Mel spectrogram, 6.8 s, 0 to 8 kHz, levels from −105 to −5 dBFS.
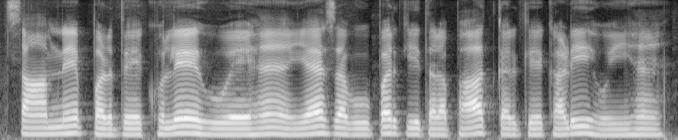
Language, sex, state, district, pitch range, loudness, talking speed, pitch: Hindi, male, Uttar Pradesh, Budaun, 125-145 Hz, -16 LUFS, 130 wpm, 130 Hz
